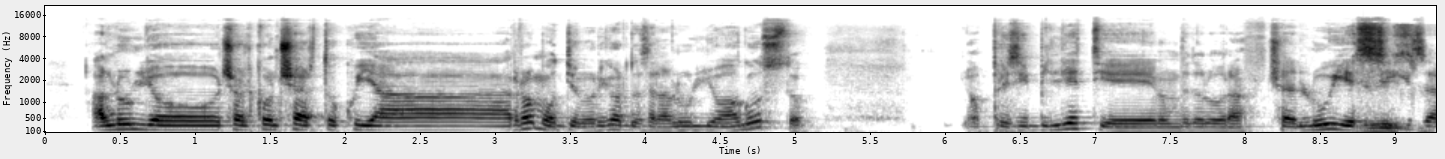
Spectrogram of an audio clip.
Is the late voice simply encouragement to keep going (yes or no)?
yes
